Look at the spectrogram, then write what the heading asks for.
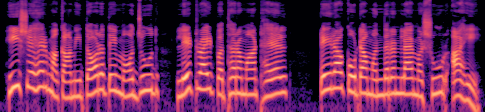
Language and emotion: Sindhi, neutral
